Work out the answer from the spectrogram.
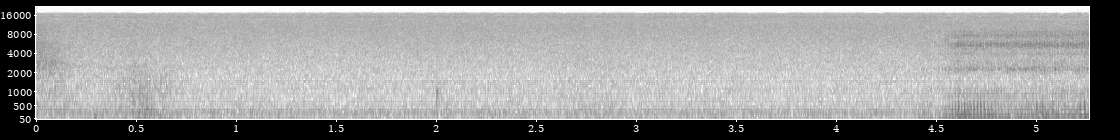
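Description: Soft, rough breathing noise during sleep with a louder snoring breath at the end; snoring.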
